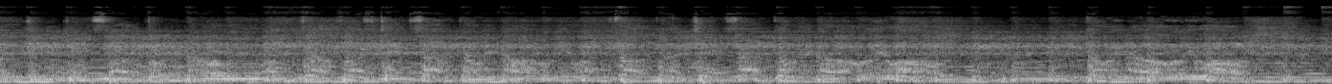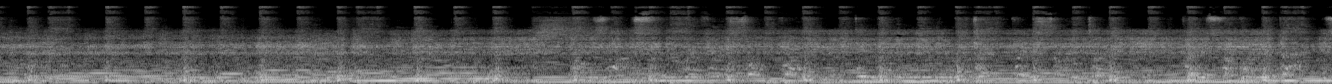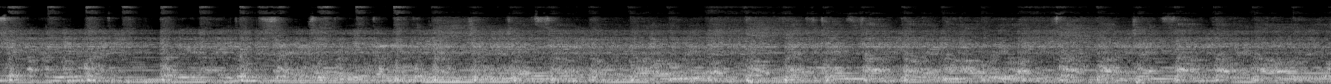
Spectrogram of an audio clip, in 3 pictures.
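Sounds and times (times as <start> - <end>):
person singing: 0.0 - 9.6, 10.8 - 12.6, 25.2 - 39.9
bass guitar: 0.0 - 39.9
drums with cymbal beat: 0.0 - 39.9
electric guitars: 0.0 - 39.9.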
